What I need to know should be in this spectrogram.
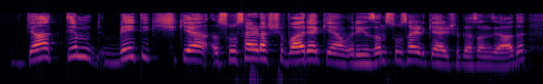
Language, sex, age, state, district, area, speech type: Kashmiri, male, 18-30, Jammu and Kashmir, Anantnag, rural, spontaneous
